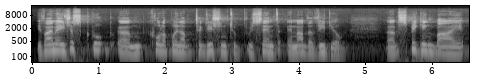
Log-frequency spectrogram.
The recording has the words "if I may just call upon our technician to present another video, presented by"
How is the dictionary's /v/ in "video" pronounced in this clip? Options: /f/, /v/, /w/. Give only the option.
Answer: /v/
